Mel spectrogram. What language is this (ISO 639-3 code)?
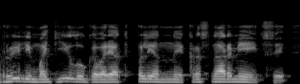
rus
